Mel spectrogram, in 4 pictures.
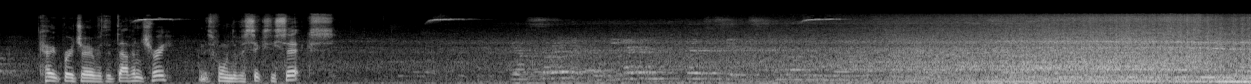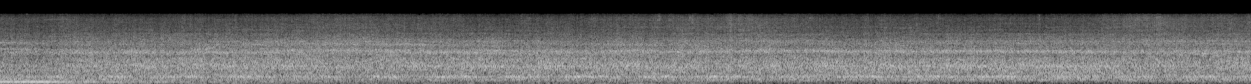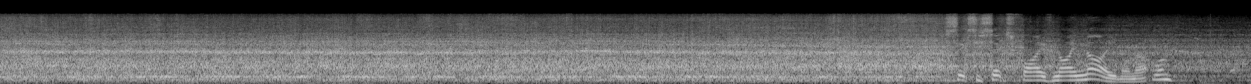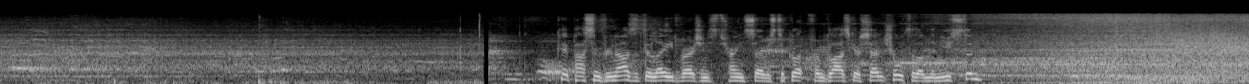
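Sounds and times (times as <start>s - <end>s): diesel locomotive engine drone: 0.0s - 42.4s, 43.6s - 50.0s.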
